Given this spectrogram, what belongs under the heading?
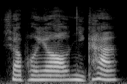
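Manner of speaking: usual speaking voice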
